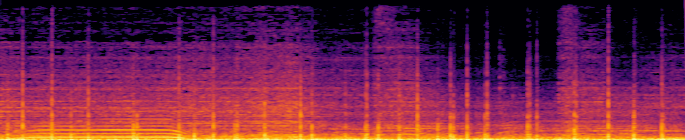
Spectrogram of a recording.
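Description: Fireworks show: bangs and crackles of fireworks over loud show music, with one held note in the first second and a half and a heavy low boom underneath.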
